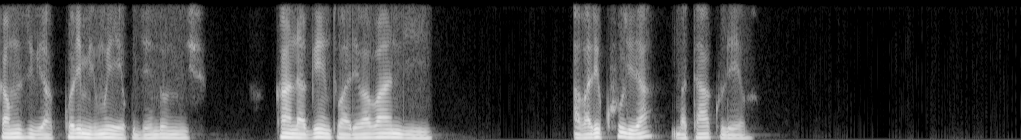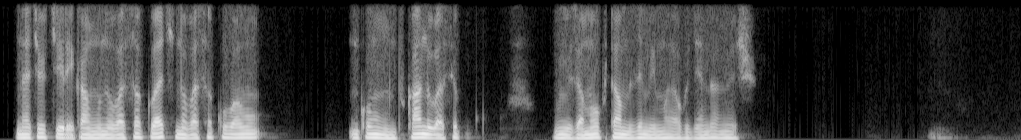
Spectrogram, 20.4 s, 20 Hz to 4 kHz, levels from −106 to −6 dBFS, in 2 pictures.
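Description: Between 10.46 and 11.06 s the speech picks up a handful of tiny ticks and smeared hiccups, about four in all, each around 10 ms at most, all heard through a narrowband call sound with nothing above 4 kHz. These are scattered short gaps: a few packets arrived late or never came, and the receiver covered each hole by stretching the preceding sound, roughly 40 ms of patching overall, which also lengthens the stretch by 20 ms.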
